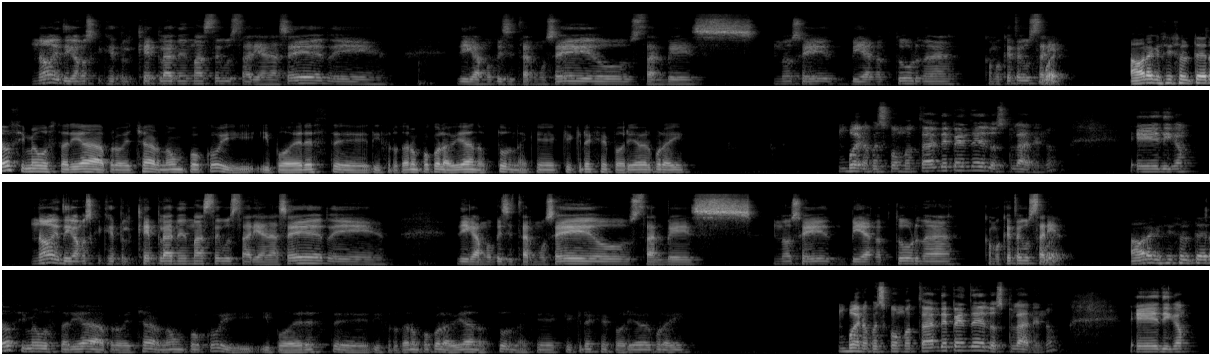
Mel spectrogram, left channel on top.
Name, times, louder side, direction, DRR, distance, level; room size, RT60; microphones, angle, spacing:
voice 1, 0.3-9.5 9.9-10.6 20.4-23.9, right 6 dB, 40° right, 0.6 m, -32 dB
voice 2, 11.3-18.9, left 7 dB, 80° left, 0.4 m, -32 dB
4.5 x 3.6 x 2.3 m
head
